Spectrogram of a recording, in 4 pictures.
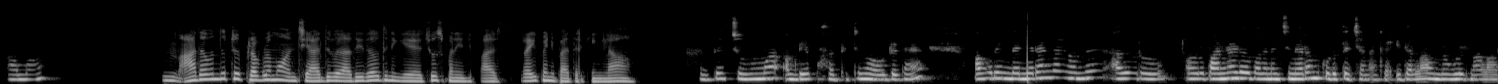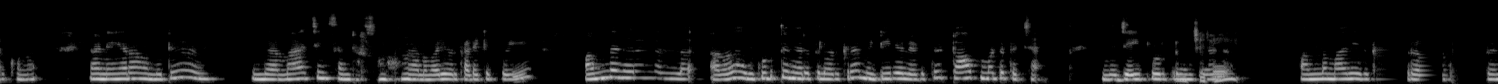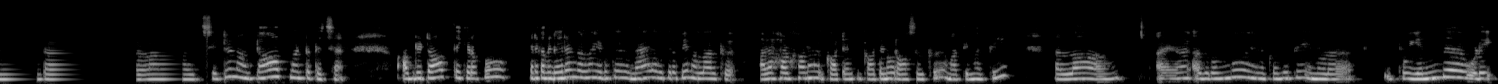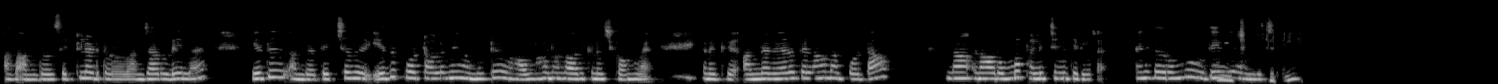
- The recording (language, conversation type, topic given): Tamil, podcast, இன்ஸ்டாகிராம் போன்ற சமூக ஊடகங்கள் உங்கள் ஆடைத் தேர்வை எவ்வளவு பாதிக்கின்றன?
- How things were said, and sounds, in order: static; in English: "ப்ராப்ளம்"; in English: "சூஸ்"; in English: "ட்ரை"; tapping; in English: "மேட்சிங் சென்டர்"; in English: "மெட்டிரியல்"; other background noise; in English: "ப்ரிண்ட்"; distorted speech; in English: "ப்ரிண்ட் எல்லாம்"; in English: "டாப்"; in English: "டாப்"; in English: "காட்டன், காட்டன்னும் ரா சில்க்"; tsk; in English: "செட்ல"; laughing while speaking: "இருக்குன்னு வச்சுக்கோங்களேன்"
